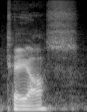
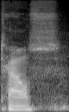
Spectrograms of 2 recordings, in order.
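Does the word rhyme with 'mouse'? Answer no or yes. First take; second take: no; yes. First: The word does not rhyme with mouse. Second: The word rhymes with mouse. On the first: This is how it looks to an outsider. "even though I want to say Taos" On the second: This is how locals say it. "I'm told Taos sounds like mouse"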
